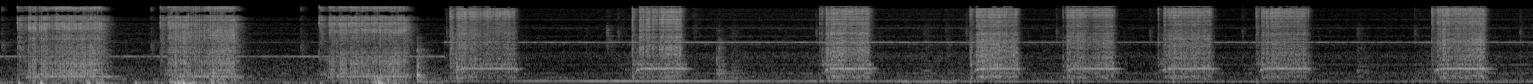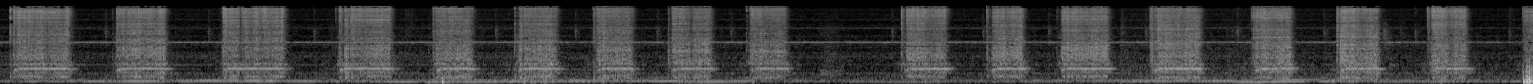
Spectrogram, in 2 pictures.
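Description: MIG welding arc firing in a string of short tack welds, about one a second, each burst an even crackle like bacon frying in a pan: the sound of a wire-feed welder set correctly.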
